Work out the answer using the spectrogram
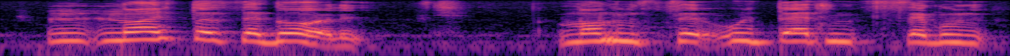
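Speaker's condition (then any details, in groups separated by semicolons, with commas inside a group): Cerebral palsy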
